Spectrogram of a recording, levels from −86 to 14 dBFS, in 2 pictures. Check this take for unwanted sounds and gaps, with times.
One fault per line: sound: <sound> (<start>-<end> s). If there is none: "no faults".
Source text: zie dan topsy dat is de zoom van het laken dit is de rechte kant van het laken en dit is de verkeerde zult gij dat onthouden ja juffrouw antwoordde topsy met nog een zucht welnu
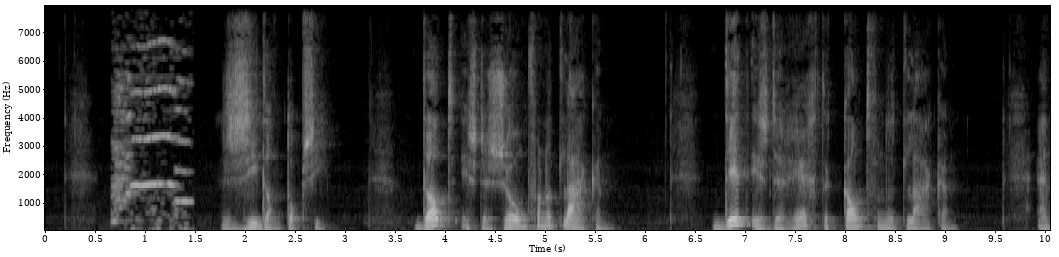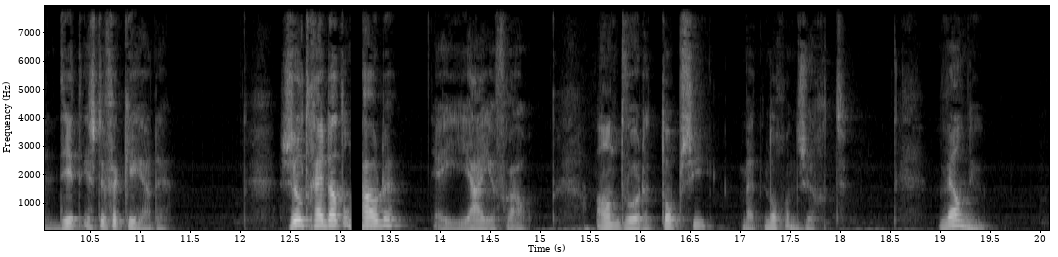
sound: squeak (0.7-1.5 s)
sound: dropout (13.1-13.2 s)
